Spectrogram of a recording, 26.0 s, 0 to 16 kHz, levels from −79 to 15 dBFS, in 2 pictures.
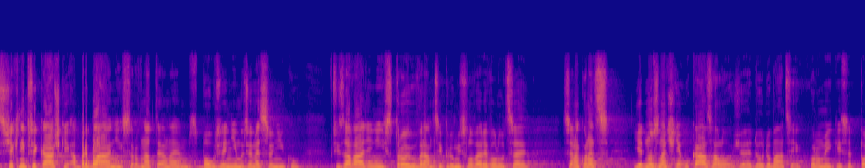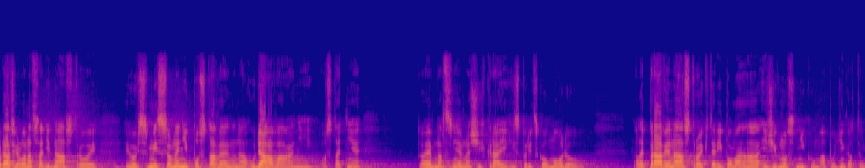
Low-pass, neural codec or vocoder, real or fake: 10.8 kHz; none; real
